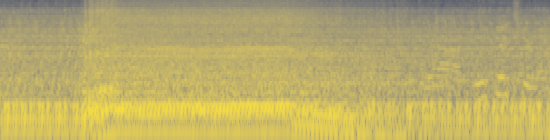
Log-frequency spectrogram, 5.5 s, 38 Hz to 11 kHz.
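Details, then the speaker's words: Rebuilt Kawasaki FR730V V-twin on a Cub Cadet Z-Force SX60 mower, being repaired after severe power loss while mowing, air filter on backwards: strong even throb picks up speed and holds, both cylinders firing cleanly, already faster. "And let's see what it sounds like on two cylinders. It's already faster."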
